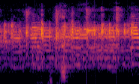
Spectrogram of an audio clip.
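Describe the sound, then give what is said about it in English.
A phone rings with a bright, electronic melodic tone that repeats steadily, sounding fairly quiet, with a brief murmur of voice partway through. “That's probably a phone call about the same thing.”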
